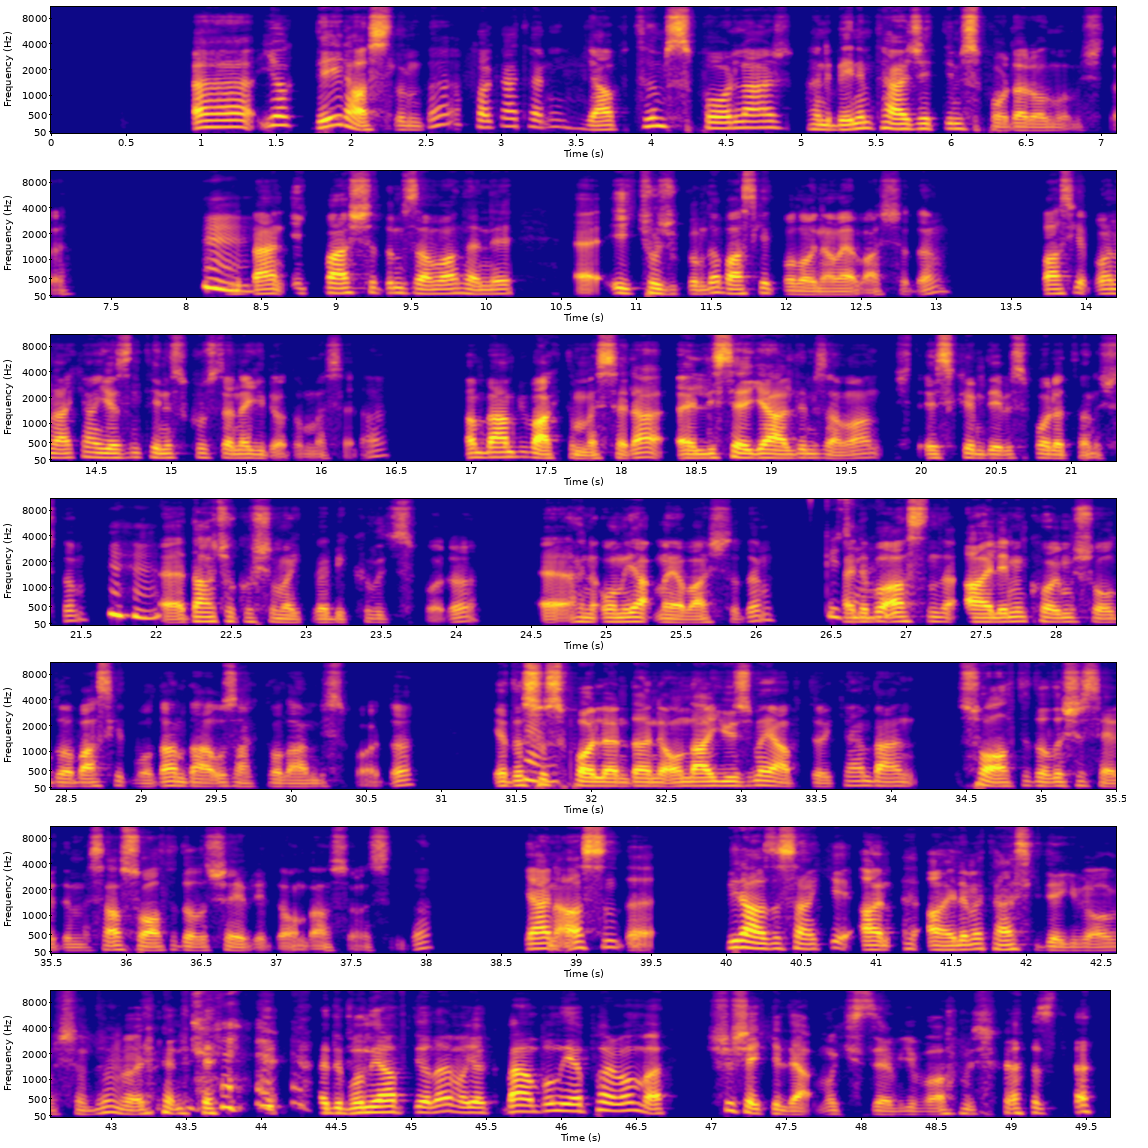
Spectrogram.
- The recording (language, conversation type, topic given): Turkish, podcast, Kendini tanımaya nereden başladın?
- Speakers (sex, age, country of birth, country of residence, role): female, 30-34, Turkey, Estonia, host; male, 30-34, Turkey, France, guest
- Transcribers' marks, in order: other background noise; tapping; laughing while speaking: "hani?"; chuckle; laughing while speaking: "olmuş biraz da"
